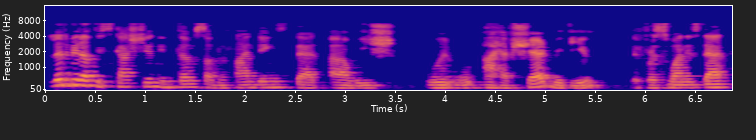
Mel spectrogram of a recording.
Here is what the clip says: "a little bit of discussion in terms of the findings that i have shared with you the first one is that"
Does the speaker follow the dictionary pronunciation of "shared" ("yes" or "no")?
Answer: yes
